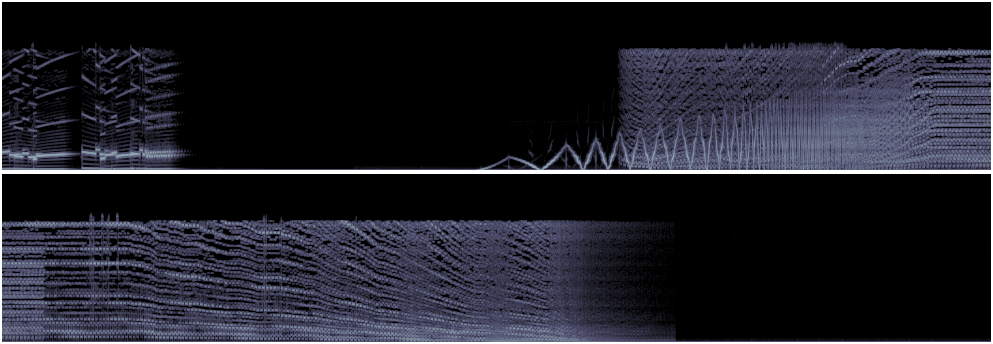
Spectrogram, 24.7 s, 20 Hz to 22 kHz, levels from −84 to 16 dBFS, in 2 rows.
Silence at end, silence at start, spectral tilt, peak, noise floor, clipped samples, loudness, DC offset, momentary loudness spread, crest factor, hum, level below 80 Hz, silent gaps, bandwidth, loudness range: 4.25 s; 0 s; -1.5 dB/octave; -12 dBFS; -73 dBFS; under 0.1%; -26 LUFS; 1%; 8 LU; 18 dB; none; -48 dBFS; none; 16.5 kHz; 9 LU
